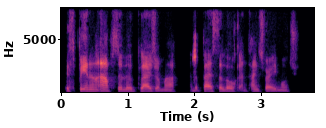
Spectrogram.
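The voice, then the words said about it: Emotional, choked-up voice. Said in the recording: “I'm getting a little emotional now.”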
